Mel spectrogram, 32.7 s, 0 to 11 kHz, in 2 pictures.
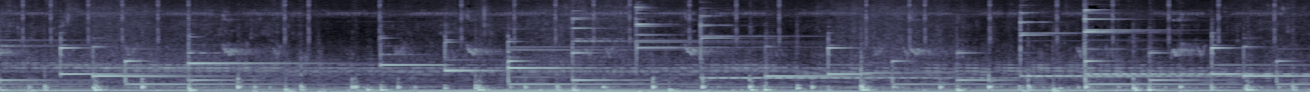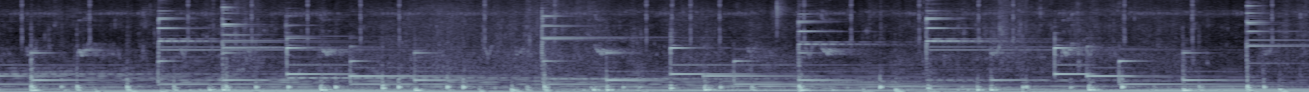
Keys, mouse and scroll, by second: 5.4 ctrl+z, 5.5 w, 21.5 typing.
